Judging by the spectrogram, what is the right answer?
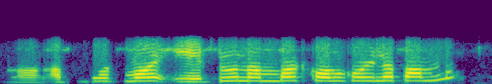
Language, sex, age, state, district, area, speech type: Assamese, female, 18-30, Assam, Golaghat, urban, conversation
